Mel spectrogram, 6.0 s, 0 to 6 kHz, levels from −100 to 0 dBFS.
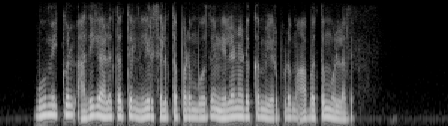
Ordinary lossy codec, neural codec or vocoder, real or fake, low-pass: Opus, 24 kbps; none; real; 5.4 kHz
